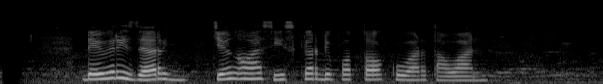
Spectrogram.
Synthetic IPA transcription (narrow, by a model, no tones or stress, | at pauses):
dewiɾizər | d͡ʒɨŋɔasiskɨrdipɔt̪ɔkuwart̪awan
